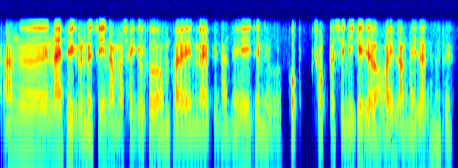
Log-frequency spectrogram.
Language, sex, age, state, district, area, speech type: Bodo, male, 30-45, Assam, Kokrajhar, rural, conversation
